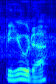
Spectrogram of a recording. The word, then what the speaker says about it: Buda: UD da but is pronounced beuda as if there's a w Behind the B don't know why but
